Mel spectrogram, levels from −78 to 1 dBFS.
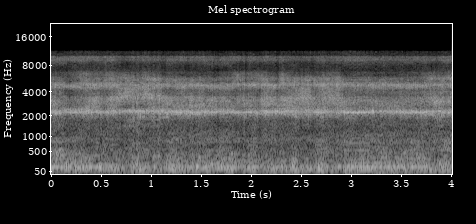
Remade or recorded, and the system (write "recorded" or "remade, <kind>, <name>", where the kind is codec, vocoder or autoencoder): remade, codec, SNAC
